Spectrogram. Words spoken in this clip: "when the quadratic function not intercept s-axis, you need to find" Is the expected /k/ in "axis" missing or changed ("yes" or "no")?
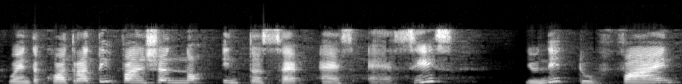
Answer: yes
